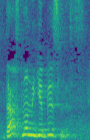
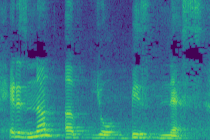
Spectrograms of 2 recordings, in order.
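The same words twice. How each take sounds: First: High, sharp indignant retort; indignant outburst. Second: "It is none of your business" slowed, with weight on "none"; slow firm repeat. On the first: To the nosy passenger on the flight, indignant high outburst. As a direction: fire it back, stung. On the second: To the nosy passenger, slow and firm with "none" stressed. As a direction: lay down the line word by word. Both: Real, not acted.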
